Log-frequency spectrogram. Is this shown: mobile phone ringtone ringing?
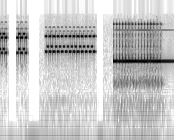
yes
